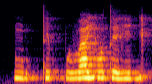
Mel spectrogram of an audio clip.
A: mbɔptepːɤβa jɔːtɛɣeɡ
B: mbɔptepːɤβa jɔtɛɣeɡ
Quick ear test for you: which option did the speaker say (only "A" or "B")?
B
